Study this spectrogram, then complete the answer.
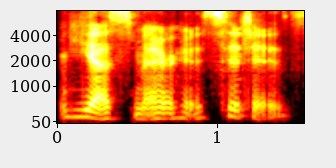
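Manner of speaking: hushed reply to a sore head; quiet. Acted. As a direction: keep it soft for a hangover. Quiet reply to hungover friend.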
